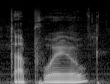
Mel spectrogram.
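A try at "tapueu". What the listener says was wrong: Tapueo. Le U ne se prononce pas Weo, là. Il se prononce Tapueo. Comme si ce serait OU, mais en cours, là. Tapueo.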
